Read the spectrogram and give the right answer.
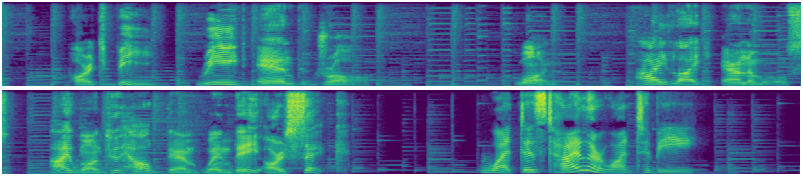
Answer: Tyler wants to be a vet.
